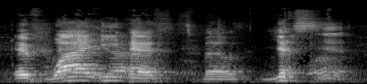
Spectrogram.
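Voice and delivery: slow, drawn-out, letter-by-letter spelling.

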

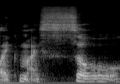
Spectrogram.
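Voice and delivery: mock gloomy, brooding emo voice. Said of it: "Think of a better joke".

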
